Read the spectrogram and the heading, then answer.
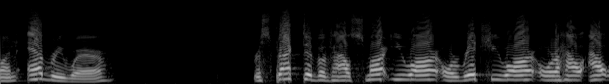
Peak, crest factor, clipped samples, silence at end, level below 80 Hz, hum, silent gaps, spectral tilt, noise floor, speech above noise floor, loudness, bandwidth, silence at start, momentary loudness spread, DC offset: -14 dBFS; 14 dB; under 0.1%; 0 s; -78 dBFS; none; none; -6 dB/octave; -80 dBFS; 53 dB; -27 LUFS; 15.5 kHz; 0 s; 9 LU; under 0.1%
